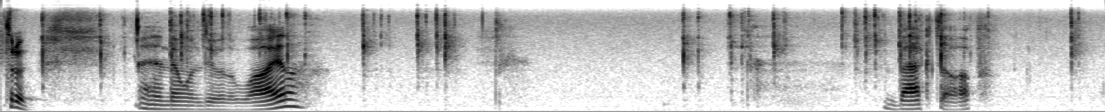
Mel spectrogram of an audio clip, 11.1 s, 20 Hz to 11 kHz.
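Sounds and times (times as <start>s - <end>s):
computer keyboard typing: 0.0s - 4.7s, 6.8s - 10.0s, 10.7s - 11.0s.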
